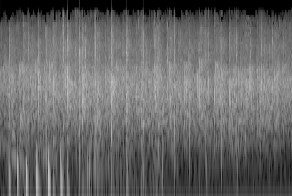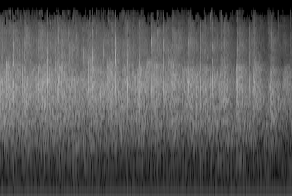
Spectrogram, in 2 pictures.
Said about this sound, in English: And he deserves a huge round of applause.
